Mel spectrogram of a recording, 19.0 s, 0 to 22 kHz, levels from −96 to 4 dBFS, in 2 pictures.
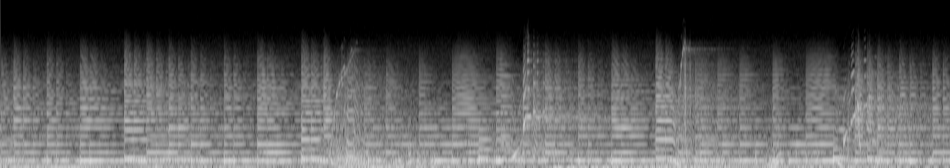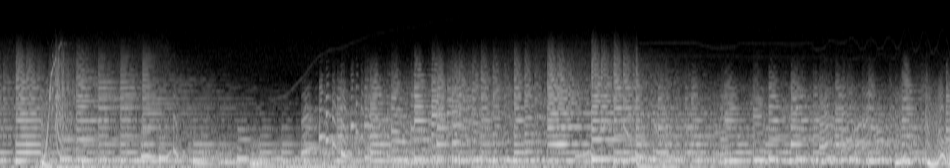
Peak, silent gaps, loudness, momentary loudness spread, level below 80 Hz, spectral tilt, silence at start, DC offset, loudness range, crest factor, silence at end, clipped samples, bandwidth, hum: -6 dBFS; none; -22 LUFS; 4 LU; -30 dBFS; -9 dB/octave; 0 s; under 0.1%; 1 LU; 14 dB; 0 s; under 0.1%; 7 kHz; none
